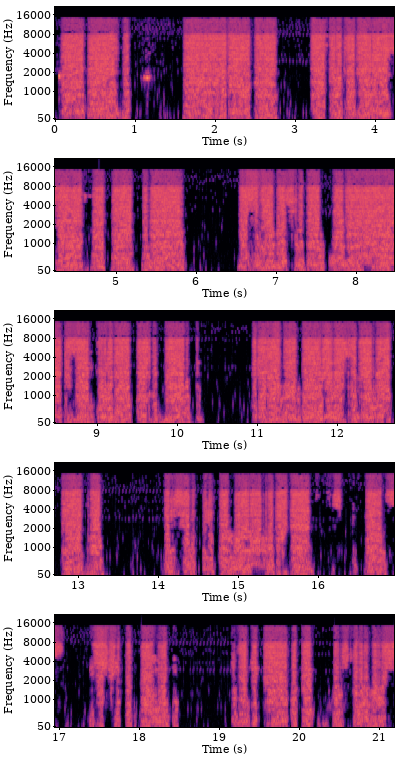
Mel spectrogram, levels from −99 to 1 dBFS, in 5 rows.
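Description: From the start and throughout the speech, overdone noise removal is at work. The reduction was set so hard that individual frequency bands sitting near the estimated noise floor are pulled almost to nothing, and the softer parts of the voice are pulled down with them. The background becomes an unnatural near-silence scattered with twinkling, chirpy specks. Low-bitrate codec artefacts tend to smear the whole sound. Here the damage follows the noise level.

At 4.78 s, 10.78 s and 16.80 s there is a gap between stream segments. The timestamps of adjacent segments leave a small hole, and the player fills it with silence: about 5.8 ms, 7.8 ms and 9.2 ms respectively. Each is a hard-edged tick of nothing, and the spacing of roughly 6 s points to segment boundaries. Unlike a dropout, no audio goes missing. The silence is inserted, so the sound resumes exactly where it left off, only slightly delayed.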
